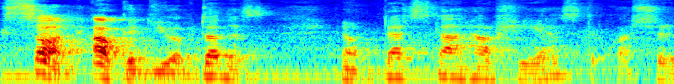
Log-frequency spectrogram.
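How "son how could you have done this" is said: loud mock-scolding mother; haughty, accusing outburst; haughty reproach. Shown as a demonstration. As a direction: demand it like an affronted, reproachful mother. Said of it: "haughty and reproachful tone of voice".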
